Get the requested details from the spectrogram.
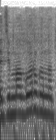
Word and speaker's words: Демогоргон: Как, он, как правильно ударение? Демогоргон? – Ну да, Демогоргон.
